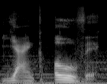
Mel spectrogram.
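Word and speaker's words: Yankovic: The guy's name was Weird Al Yanovic, pronounced Yank Oik.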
